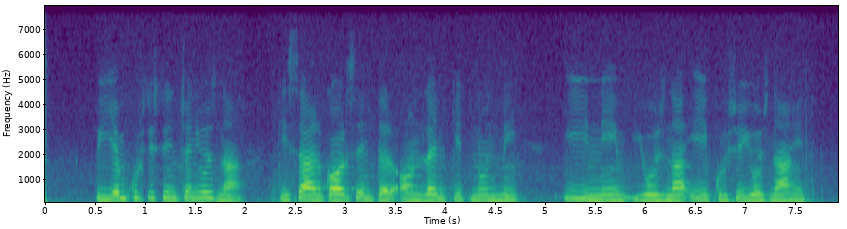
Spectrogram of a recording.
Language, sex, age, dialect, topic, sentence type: Marathi, female, 18-24, Northern Konkan, agriculture, statement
